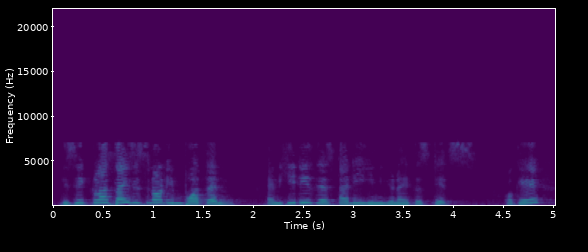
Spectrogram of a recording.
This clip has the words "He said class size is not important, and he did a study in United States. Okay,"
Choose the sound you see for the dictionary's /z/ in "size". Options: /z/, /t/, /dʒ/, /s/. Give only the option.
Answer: /s/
